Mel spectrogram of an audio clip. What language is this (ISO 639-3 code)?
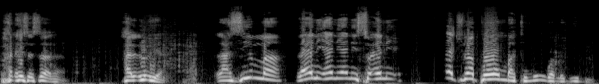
swa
